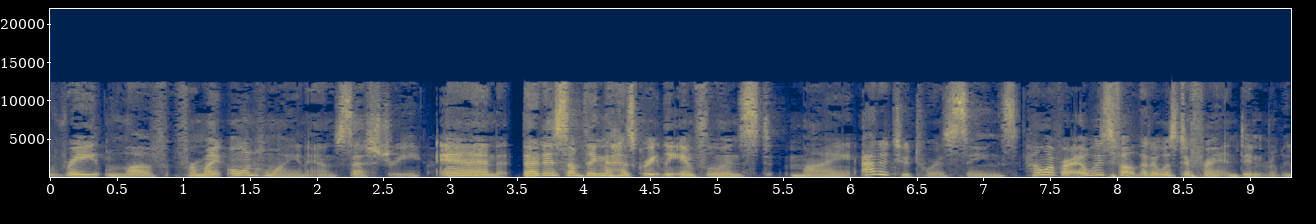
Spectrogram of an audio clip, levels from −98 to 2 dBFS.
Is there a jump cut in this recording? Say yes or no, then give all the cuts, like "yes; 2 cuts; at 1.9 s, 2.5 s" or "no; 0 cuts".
no; 0 cuts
